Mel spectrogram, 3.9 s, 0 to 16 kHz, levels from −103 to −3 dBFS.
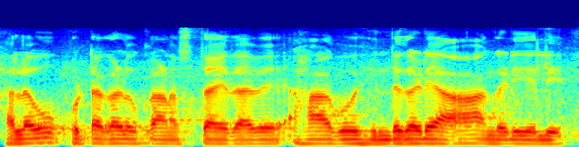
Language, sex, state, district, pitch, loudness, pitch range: Kannada, male, Karnataka, Bidar, 100 Hz, -15 LUFS, 95-105 Hz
